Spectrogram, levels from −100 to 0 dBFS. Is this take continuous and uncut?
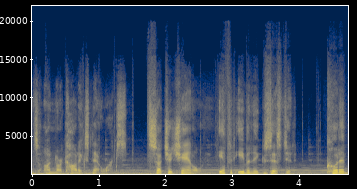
no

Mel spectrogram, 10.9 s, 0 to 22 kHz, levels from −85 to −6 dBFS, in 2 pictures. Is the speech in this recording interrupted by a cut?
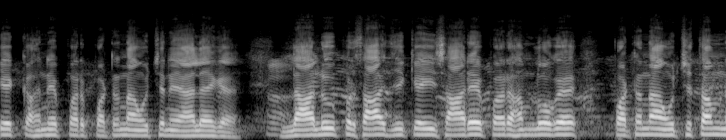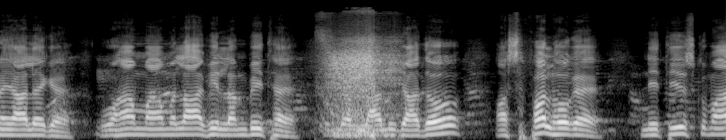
yes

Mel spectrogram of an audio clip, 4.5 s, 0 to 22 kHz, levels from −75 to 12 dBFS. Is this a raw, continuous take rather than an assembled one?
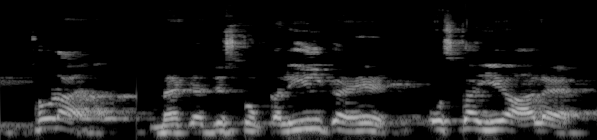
no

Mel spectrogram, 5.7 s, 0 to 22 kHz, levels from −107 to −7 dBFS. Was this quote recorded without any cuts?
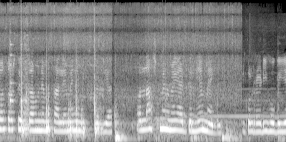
no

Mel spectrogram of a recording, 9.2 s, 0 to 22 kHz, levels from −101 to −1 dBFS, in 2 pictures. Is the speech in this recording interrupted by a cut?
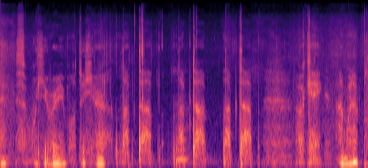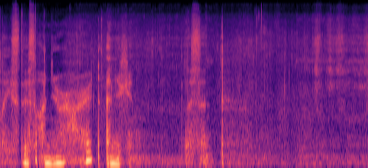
no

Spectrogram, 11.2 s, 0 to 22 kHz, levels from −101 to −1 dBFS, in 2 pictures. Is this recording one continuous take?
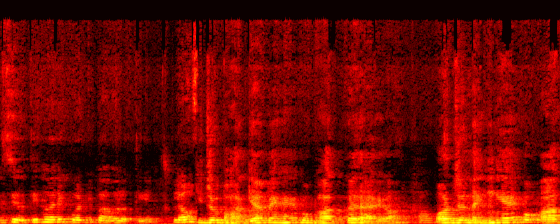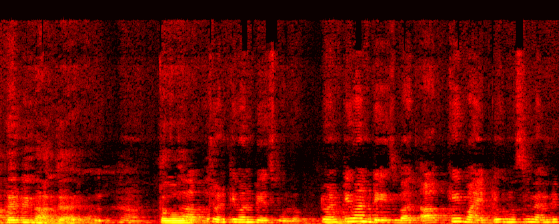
no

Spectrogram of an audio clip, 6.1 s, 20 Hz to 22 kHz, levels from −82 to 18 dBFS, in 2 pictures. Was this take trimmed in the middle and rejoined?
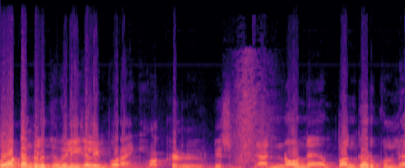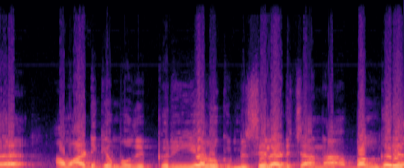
yes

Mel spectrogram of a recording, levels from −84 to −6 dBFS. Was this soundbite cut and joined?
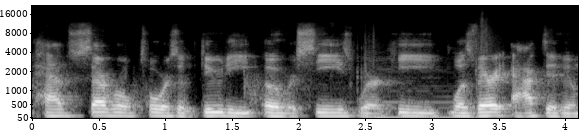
yes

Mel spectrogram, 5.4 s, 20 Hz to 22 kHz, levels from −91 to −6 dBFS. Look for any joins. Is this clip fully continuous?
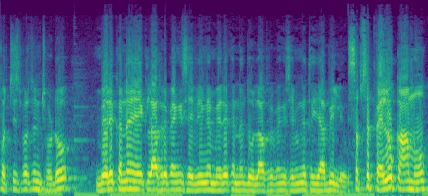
no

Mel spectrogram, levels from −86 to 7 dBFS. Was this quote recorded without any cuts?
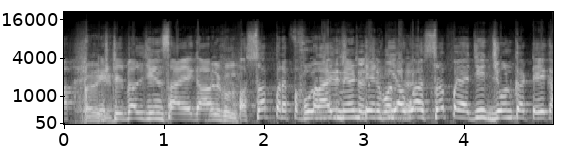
yes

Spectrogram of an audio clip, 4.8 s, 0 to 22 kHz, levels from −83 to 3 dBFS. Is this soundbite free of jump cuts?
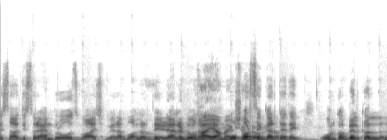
yes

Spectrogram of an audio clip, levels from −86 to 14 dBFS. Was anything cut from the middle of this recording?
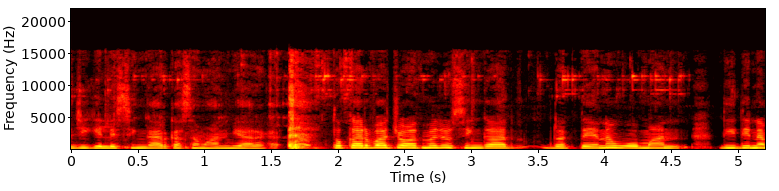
yes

